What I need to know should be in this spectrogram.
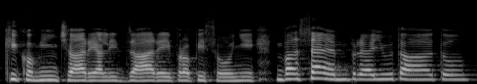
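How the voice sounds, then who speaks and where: Kind bashful octopus for a storybook, gentle and drawn-out, a woman voicing a male character, slow delivery. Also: medium pitch, little pitch movement, clean tone, pitched above the performer's own voice, natural voice. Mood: kindly.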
